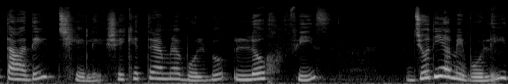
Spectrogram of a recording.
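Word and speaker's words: les: আমরা তাদের বলতে চাই সেই ক্ষেত্রে আমাদেরকে লোহ উচ্চারণ করতে হবে কিন্তু বানানে অবশ্যই একটি এক্সট্রা এস যুক্ত করতে হবে এই বিষয়টি কিন্তু আপনারা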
